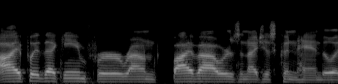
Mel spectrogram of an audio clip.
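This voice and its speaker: A man speaks with a bright, sharp tone. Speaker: gaming commentator. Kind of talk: live gameplay commentary. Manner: fast; casual, rambling. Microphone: cheap mic, far from mouth.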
